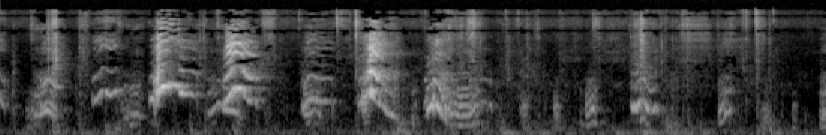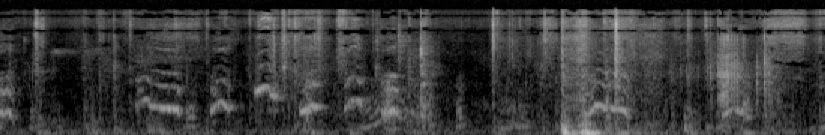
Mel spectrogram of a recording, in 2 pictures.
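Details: Nine young Jindo puppies at play beside their mother Sarang: sharp, high yips and small barks open the passage, followed by softer rising whimpers and a loud thump near the end.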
